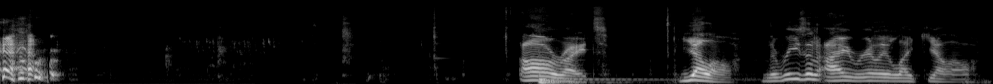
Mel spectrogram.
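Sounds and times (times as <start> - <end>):
speech: 5.2 - 6.2, 6.8 - 9.8
thump: 5.4 - 6.8.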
